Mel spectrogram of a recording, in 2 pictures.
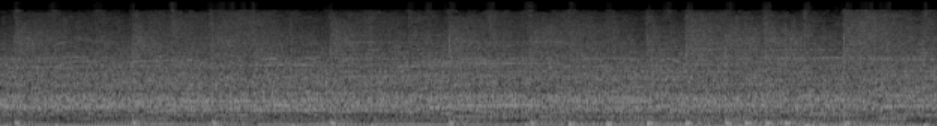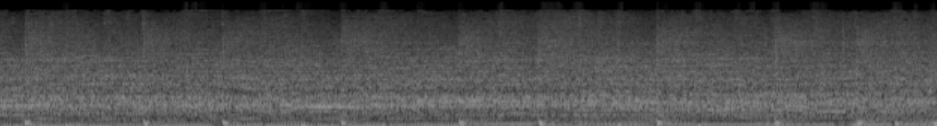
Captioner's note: cheers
